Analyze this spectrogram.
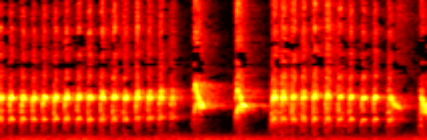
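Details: White-rumped shama pastol-style training song, the rolling 'shot' rhythm heard as a rapid, evenly repeated high chatter broken by two brief pauses and sharp accents.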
